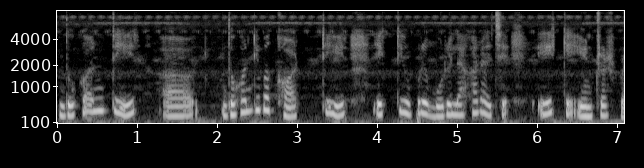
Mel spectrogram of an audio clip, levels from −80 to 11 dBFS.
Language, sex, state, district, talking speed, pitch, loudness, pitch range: Bengali, female, West Bengal, Alipurduar, 110 wpm, 245 Hz, -17 LUFS, 220-285 Hz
